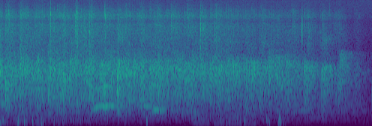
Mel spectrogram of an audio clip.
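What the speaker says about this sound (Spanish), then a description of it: "Un aplauso para Samu, por favor." Audience at a year-end concert applauds for Samu, with steady, full clapping that holds throughout and tapers at the close, a few voices faint beneath it.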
